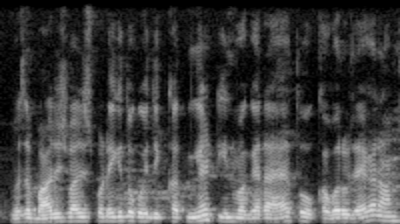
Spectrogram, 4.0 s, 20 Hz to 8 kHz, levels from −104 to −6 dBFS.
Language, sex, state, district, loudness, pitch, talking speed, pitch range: Hindi, male, Uttar Pradesh, Jyotiba Phule Nagar, -25 LUFS, 135 Hz, 255 wpm, 130-150 Hz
